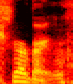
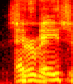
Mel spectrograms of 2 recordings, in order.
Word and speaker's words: sherbet: Because it's not sherbet. If you spell it correctly, it's okay. – Yes. Is it really? – Yeah, it's sherbet. S-H-E-R-B-E-T.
